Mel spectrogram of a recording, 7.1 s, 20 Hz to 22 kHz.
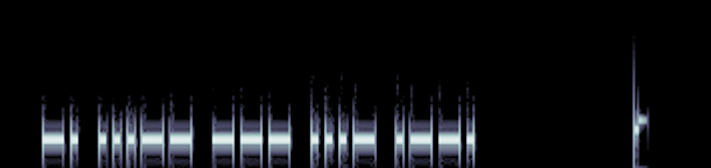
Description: Morse code, heard as a keyed tone, about 17 wpm, 700 Hz. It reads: N3OVP
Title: USA Call Signs - 5 Characters - 4x Character Spacing - 17wpm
